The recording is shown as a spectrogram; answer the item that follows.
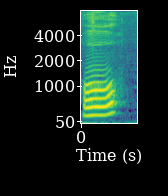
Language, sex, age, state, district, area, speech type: Nepali, female, 30-45, West Bengal, Kalimpong, rural, read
